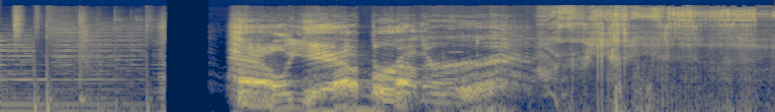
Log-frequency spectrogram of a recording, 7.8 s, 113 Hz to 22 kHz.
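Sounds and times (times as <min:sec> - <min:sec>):
gargling in the throat: 0:02.3 - 0:07.7.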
